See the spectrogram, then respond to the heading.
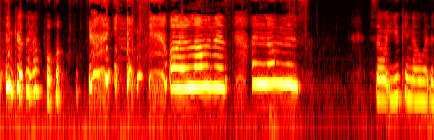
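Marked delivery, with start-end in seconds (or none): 1.8-6.1 high, loud, heartfelt gush; gushing delight. Real, not acted. Unboxer overjoyed by her gift, gushing. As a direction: cry out how much you adore it.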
